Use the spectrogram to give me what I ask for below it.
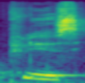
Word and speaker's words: plus: n'existe plus, acuérdate que el plus lo digo plus y pronuncio esta S cuando quiero hablar de más.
